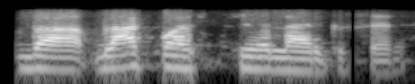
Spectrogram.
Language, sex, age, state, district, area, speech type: Tamil, male, 18-30, Tamil Nadu, Ariyalur, rural, conversation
